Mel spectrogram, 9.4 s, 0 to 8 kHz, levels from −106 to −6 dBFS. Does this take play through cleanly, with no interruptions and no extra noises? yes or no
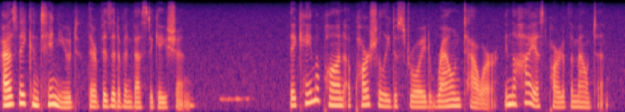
no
